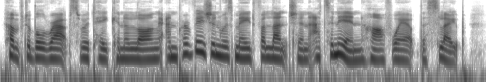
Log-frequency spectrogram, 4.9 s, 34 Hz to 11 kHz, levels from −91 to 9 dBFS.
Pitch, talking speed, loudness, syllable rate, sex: 185 Hz, 235 wpm, -19 LUFS, 6.3 syllables/s, female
